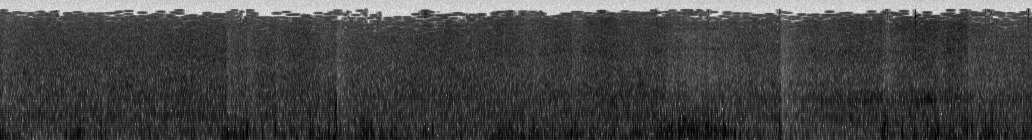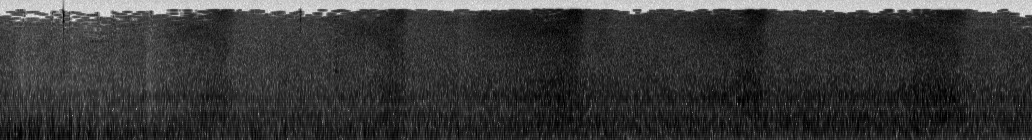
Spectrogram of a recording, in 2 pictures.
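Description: Steady rushing wind on the microphone over the running rumble of a Walt Disney World monorail train moving along its beamway, growing a little louder in the second half.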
